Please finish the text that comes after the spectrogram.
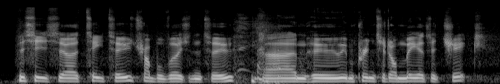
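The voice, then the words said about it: British accent. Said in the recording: “that's so British, it hurts. ... I love his accent.”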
